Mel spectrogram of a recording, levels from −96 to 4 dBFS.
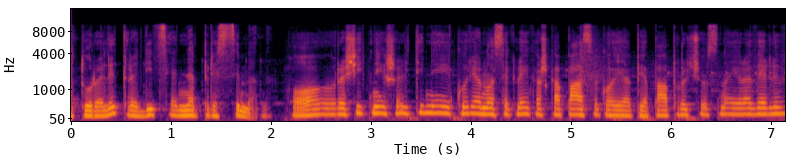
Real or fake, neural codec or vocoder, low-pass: real; none; 9.9 kHz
